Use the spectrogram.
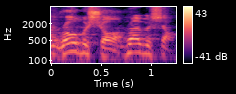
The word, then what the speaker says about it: Robichaud: I'll say Rochambeau. You tell me how it is. Robichaud. Sorry.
